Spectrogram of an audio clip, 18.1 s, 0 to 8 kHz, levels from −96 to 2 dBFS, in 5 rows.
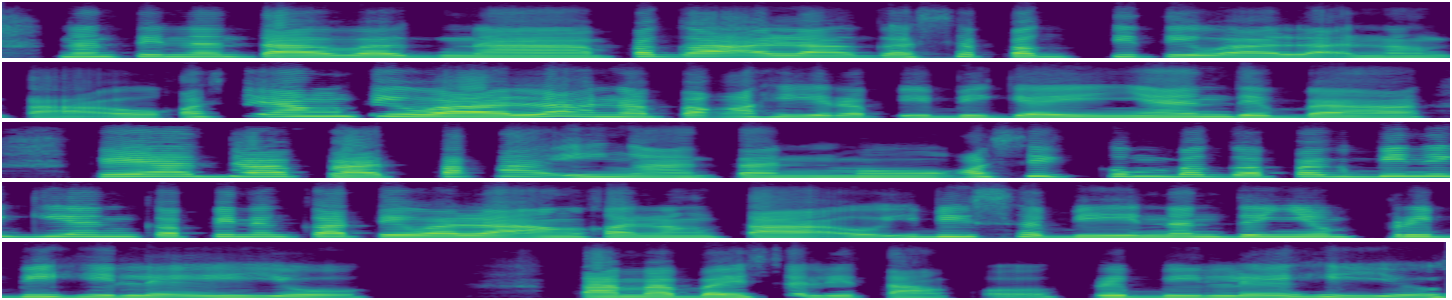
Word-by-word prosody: ng 255 Hz, +1 st, 0 dB
tinatawag 230 Hz, -4 st, +1 dB
na 200 Hz, -2 st, 0 dB
pag-aalaga 225 Hz, -5 st, +2 dB
sa 285 Hz, -, -4 dB
pagtitiwala 225 Hz, -7 st, -1 dB
ng 185 Hz, -1 st, -7 dB
tao, 170 Hz, +2 st, -4 dB
kasi 235 Hz, +5 st, -5 dB
ang 295 Hz, 0 st, +3 dB
tiwala 265 Hz, 0 st, +5 dB
napakahirap 225 Hz, -1 st, -1 dB
ibigay 200 Hz, -4 st, -1 dB
niyan 220 Hz, +5 st, +1 dB
di 220 Hz, -, +2 dB
ba? 175 Hz, +3 st, 0 dB, 0.3 s
Kaya 295 Hz, +2 st, +4 dB
dapat 275 Hz, -7 st, +3 dB
paka-ingatan 215 Hz, -9 st, -2 dB
mo 175 Hz, 0 st, -3 dB
kasi 270 Hz, +4 st, -1 dB
kumbaga 280 Hz, -4 st, -1 dB
pag 270 Hz, -1 st, 0 dB
binigyan 280 Hz, -2 st, 0 dB
ka, 250 Hz, -, +2 dB
pinagkatiwalaan 245 Hz, -5 st, +2 dB
ka 225 Hz, -, +1 dB
ng 205 Hz, 0 st, -4 dB
tao 185 Hz, -3 st, +1 dB
ibig 260 Hz, +6 st, 0 dB
sabihin 220 Hz, -4 st, -1 dB
nandun 240 Hz, +1 st, +1 dB
yung 235 Hz, -, -7 dB
pribilehiyo 205 Hz, -8 st, -1 dB, 0.6 s
tama 220 Hz, 0 st, +4 dB
ba 205 Hz, -, +2 dB
yung 200 Hz, -, -4 dB
salita 190 Hz, -3 st, -3 dB
ko 200 Hz, -, -9 dB
pribilehiyo. 200 Hz, -3 st, 0 dB
225 Hz, 135 wpm, -23 LUFS, 200-255 Hz, 0.6 s, tiwala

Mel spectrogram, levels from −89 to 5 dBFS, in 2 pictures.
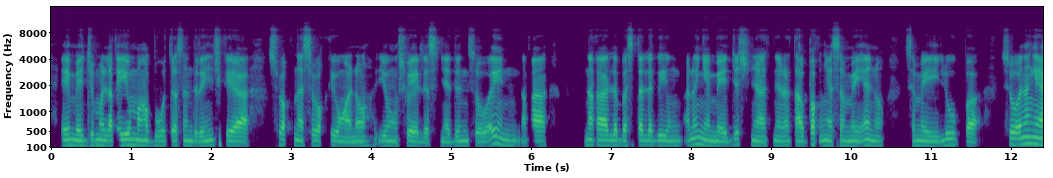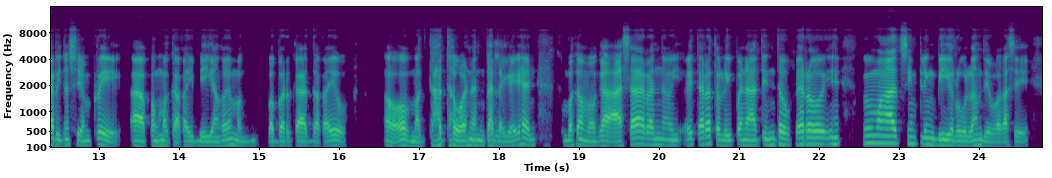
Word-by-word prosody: eh, 140 Hz, -, +4 dB
medyo 135 Hz, 0 st, 0 dB
malaki 140 Hz, +1 st, +2 dB
yung 145 Hz, -, +1 dB
mga 130 Hz, -3 st, 0 dB
butas 125 Hz, 0 st, -4 dB
ng 125 Hz, -, -3 dB
drainage 125 Hz, +3 st, -3 dB
kaya 120 Hz, -3 st, +3 dB, 0.2 s
swak -, -, -3 dB
na 125 Hz, -3 st, 0 dB
swak 130 Hz, -2 st, -2 dB
yung 120 Hz, -3 st, -1 dB
ano 120 Hz, +2 st, -1 dB
yung 125 Hz, -1 st, -4 dB
swelas 115 Hz, -2 st, -1 dB
niya 110 Hz, -2 st, -3 dB
dun. 125 Hz, 0 st, -3 dB
So 115 Hz, -1 st, -3 dB
ayun, 140 Hz, -8 st, 0 dB
naka 125 Hz, +1 st, 0 dB, 0.4 s
nakalabas 130 Hz, -2 st, +1 dB
talaga 130 Hz, -1 st, 0 dB
yung 125 Hz, -1 st, -4 dB
ano 155 Hz, -, -3 dB
niya 150 Hz, -6 st, +1 dB
medyas 120 Hz, +5 st, -1 dB
niya, 120 Hz, -1 st, +1 dB
tinatapak 120 Hz, +3 st, 0 dB
niya 130 Hz, -, 0 dB
sa 130 Hz, -, -1 dB
may 125 Hz, -1 st, -1 dB
ano, 130 Hz, -5 st, 0 dB, 0.2 s
sa -, -, -10 dB
may 120 Hz, -2 st, -1 dB
lupa. 135 Hz, -4 st, -2 dB, 0.3 s
So 155 Hz, -, 0 dB
ang 170 Hz, +4 st, +4 dB
nangyari 155 Hz, -5 st, +5 dB
dun, 145 Hz, -, -2 dB
siyempre 125 Hz, -2 st, 0 dB, 0.2 s
ah, 125 Hz, -2 st, +6 dB
'pag 130 Hz, -1 st, -3 dB
magkakaibigan 120 Hz, -2 st, -2 dB
kayo, 135 Hz, +3 st, 0 dB
magbabarkada 115 Hz, -1 st, -2 dB
kayo, 115 Hz, 0 st, -1 dB, 0.5 s
oo, 145 Hz, 0 st, +3 dB
magtatawanan 130 Hz, +2 st, 0 dB
talaga 120 Hz, -3 st, 0 dB
yan. 145 Hz, 0 st, +1 dB, 0.3 s
Kumbaga 130 Hz, +3 st, +1 dB
mag-aasaran 135 Hz, +6 st, +4 dB
na, 140 Hz, -2 st, -4 dB
"Uy 135 Hz, -, -7 dB, 0.2 s
tara 160 Hz, +3 st, +4 dB
tuloy 135 Hz, -5 st, -1 dB
pa 140 Hz, -, +1 dB
natin 140 Hz, +2 st, +1 dB
'to. 155 Hz, -3 st, +1 dB
"Pero 165 Hz, +1 st, +4 dB
yu 165 Hz, +1 st, -2 dB, 0.3 s
yung 195 Hz, +1 st, -1 dB
mga 185 Hz, -1 st, +7 dB
simpleng 170 Hz, -3 st, -1 dB
biro 135 Hz, -3 st, +1 dB
lang, 125 Hz, +3 st, 0 dB
'di 120 Hz, -5 st, -3 dB
ba, 110 Hz, -, -4 dB
kasi 115 Hz, -1 st, -4 dB
130 Hz, 170 wpm, -25 LUFS, 120-140 Hz, 0.5 s, mga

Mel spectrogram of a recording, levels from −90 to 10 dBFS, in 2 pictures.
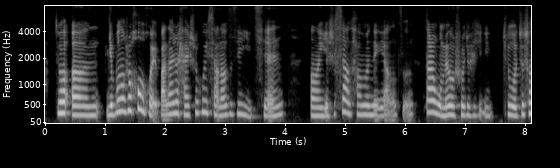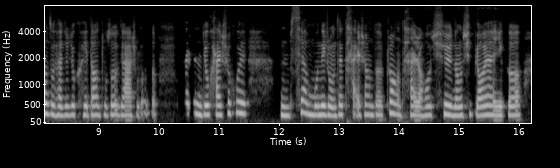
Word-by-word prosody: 就， 285 Hz, -, +5 dB, 0.2 s
嗯， 225 Hz, -1 st, +4 dB
也 240 Hz, -, +4 dB
不 295 Hz, +5 st, +1 dB
能 330 Hz, -, +5 dB
说 350 Hz, -, +5 dB
后 365 Hz, -1 st, +4 dB
悔 -, -, +3 dB
吧， -, -, +1 dB
但 260 Hz, +2 st, +2 dB
是 280 Hz, -, +5 dB
还 235 Hz, -4 st, -1 dB
是 290 Hz, -, -5 dB
会 300 Hz, 0 st, -1 dB
想 290 Hz, -, -3 dB
到 225 Hz, +2 st, +1 dB
自 255 Hz, -, -7 dB
己 255 Hz, 0 st, -3 dB
以 200 Hz, -4 st, -6 dB
前， 220 Hz, +5 st, -3 dB, 0.4 s
嗯， 215 Hz, -1 st, +1 dB
也 -, -, +1 dB
是 255 Hz, +4 st, -12 dB
像 300 Hz, -3 st, 0 dB
他 250 Hz, -1 st, -5 dB
们 240 Hz, -1 st, +2 dB
那 240 Hz, -1 st, +1 dB
个 210 Hz, -, -4 dB
样 -, -, -5 dB
子。 250 Hz, 0 st, -10 dB, 0.2 s
当 300 Hz, -, +3 dB
然， 295 Hz, -, +5 dB
我 240 Hz, -, +4 dB
没 215 Hz, +1 st, +3 dB
有 235 Hz, 0 st, +5 dB
说 230 Hz, 0 st, -2 dB
就 225 Hz, -, -3 dB
是 220 Hz, +1 st, -9 dB, 0.4 s
就 250 Hz, -3 st, -4 dB
我 220 Hz, -1 st, +4 dB
就 245 Hz, +3 st, -2 dB
算 265 Hz, +1 st, +1 dB
走 245 Hz, -2 st, 0 dB
下 225 Hz, 0 st, 0 dB
去 230 Hz, +1 st, -2 dB
可 235 Hz, 0 st, -7 dB
以 -, -, +2 dB
当 230 Hz, 0 st, -1 dB
独 230 Hz, -1 st, -7 dB
奏 240 Hz, 0 st, -1 dB
家 115 Hz, -, -1 dB
什 230 Hz, -, -10 dB
么 275 Hz, -1 st, -11 dB
的。 -, -, -12 dB, 0.4 s
但 265 Hz, -1 st, -5 dB
是 275 Hz, -, -5 dB
你 235 Hz, -, +1 dB
就 240 Hz, 0 st, +2 dB
还 235 Hz, 0 st, -1 dB
是 275 Hz, +4 st, -3 dB
会， 275 Hz, -1 st, 0 dB, 0.5 s
嗯， 220 Hz, -2 st, 0 dB
羡 290 Hz, +4 st, -3 dB
慕 235 Hz, -2 st, +1 dB
那 235 Hz, 0 st, +4 dB
种 220 Hz, -2 st, +1 dB
在 240 Hz, -, 0 dB
台 240 Hz, -, -5 dB
上 240 Hz, -1 st, -3 dB
的 235 Hz, -1 st, -3 dB
状 265 Hz, -3 st, 0 dB
态， 115 Hz, -, -3 dB
然 115 Hz, -, 0 dB
后 225 Hz, +1 st, -1 dB
去 240 Hz, +1 st, +1 dB
能 220 Hz, 0 st, +2 dB
去 235 Hz, +4 st, -8 dB
表 225 Hz, -2 st, +1 dB
演 235 Hz, -, +2 dB
一 115 Hz, -, +2 dB
个， 115 Hz, +1 st, -1 dB
235 Hz, 300 characters per minute, -23 LUFS, 225-260 Hz, 0.5 s, 就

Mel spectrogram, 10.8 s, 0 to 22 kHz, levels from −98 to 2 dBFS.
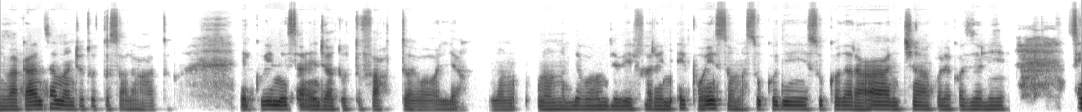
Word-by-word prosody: in -, -, -1 dB
vacanza 130 Hz, +5 st, +4 dB
mangio 125 Hz, -4 st, +3 dB
tutto 115 Hz, 0 st, -9 dB
salato. -, -, -8 dB, 0.7 s
E, -, -, 0 dB
quindi, 130 Hz, -1 st, +5 dB
sai, -, -, +1 dB
è -, -, +3 dB
già 120 Hz, -1 st, +1 dB
tutto 120 Hz, 0 st, -9 dB
fatto, 115 Hz, 0 st, -4 dB
hai 105 Hz, -, -2 dB
voglia. 105 Hz, -1 st, -5 dB, 0.2 s
No. 105 Hz, +1 st, -5 dB, 0.2 s
No, 115 Hz, -, -1 dB
non 115 Hz, 0 st, -2 dB
devono 120 Hz, -1 st, 0 dB
non 120 Hz, -, 0 dB
devi 115 Hz, 0 st, 0 dB
fare 120 Hz, 0 st, -2 dB
n 120 Hz, -, +2 dB
e 140 Hz, 0 st, -1 dB
poi, 145 Hz, -, +3 dB
insomma, 145 Hz, -5 st, +2 dB
succo 130 Hz, +1 st, -1 dB
di 125 Hz, -1 st, +3 dB
succo 125 Hz, +1 st, -3 dB
d'arancia, 125 Hz, 0 st, +3 dB
quelle 120 Hz, -1 st, -3 dB
cose 120 Hz, 0 st, -3 dB
lì. 120 Hz, 0 st, -2 dB, 0.6 s
Sì, -, -, 0 dB
120 Hz, 185 wpm, -24 LUFS, 115-125 Hz, 0.7 s, quindi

